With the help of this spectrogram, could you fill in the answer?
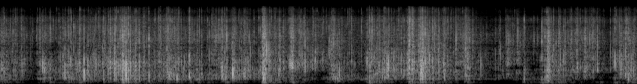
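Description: Long-nailed fingers squeeze and crush the dry noodle block inside a full, plastic-wrapped instant noodle pack held in both hands. A steady stream of bright plastic crinkling mixes with sharp, brittle crunches from the noodles. The crackling stays dense and busy throughout, with little low-end weight.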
